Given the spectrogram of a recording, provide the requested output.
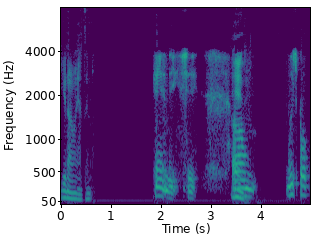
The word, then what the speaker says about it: Anthony: to say in Philadelphia Anthony the H is silent you know Anthony Andy see um we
